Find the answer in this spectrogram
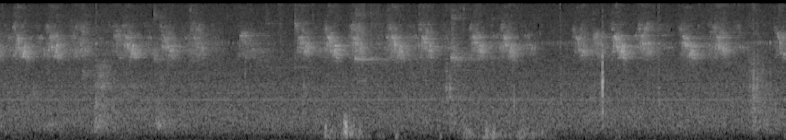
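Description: Small birds chirping steadily, a run of short high chirps two or three a second. A few soft low thuds come around the middle: a horse's hooves walking on arena sand.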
